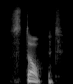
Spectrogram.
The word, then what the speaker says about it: stopped: The letter E in ED is not usually pronounced, and ED is pronounced like D or T. For example, closed, stopped. Хотя очень хочется это все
